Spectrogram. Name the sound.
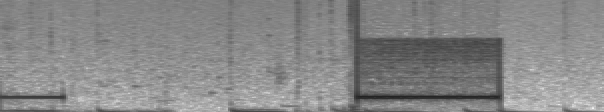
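telephone call ringing out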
